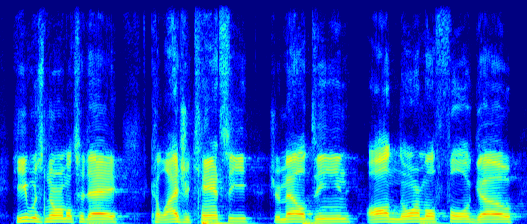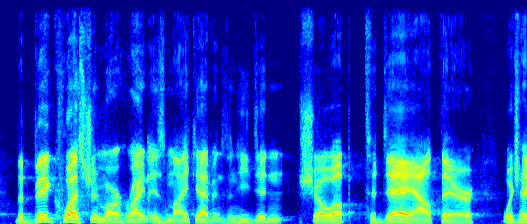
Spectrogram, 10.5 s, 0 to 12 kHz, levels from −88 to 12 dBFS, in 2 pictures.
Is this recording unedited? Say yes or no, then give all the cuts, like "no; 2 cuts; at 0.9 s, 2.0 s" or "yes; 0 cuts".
no; 2 cuts; at 3.6 s, 6.7 s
